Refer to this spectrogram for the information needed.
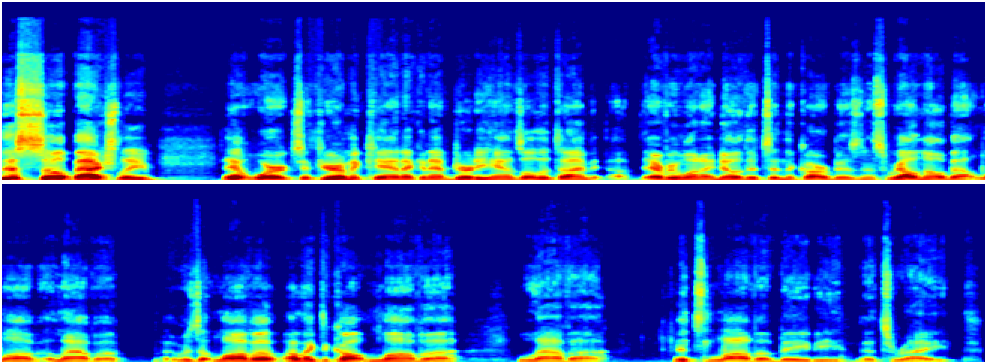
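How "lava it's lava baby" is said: very soft, deep, hushed, drawn-out voice. Speaker says the name of a soap everyone in the car business knows: deepened voice. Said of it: "deepen your voice when you say it".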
